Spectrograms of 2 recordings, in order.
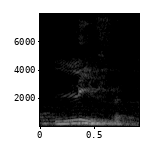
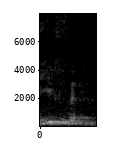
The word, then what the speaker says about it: live: Effectivement, on ne prononcera pas ce mot live. On ne va pas dire I live, mais plutôt I live. Alors, la prononciation de ce petit I est à cheval entre le E, accent aigu du mot épée, et le I du mot ri.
